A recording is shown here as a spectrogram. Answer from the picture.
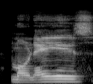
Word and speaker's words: Monet: Monets are in there, Renoir, all these famous artists that don't pronounce the T at the end of their name.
